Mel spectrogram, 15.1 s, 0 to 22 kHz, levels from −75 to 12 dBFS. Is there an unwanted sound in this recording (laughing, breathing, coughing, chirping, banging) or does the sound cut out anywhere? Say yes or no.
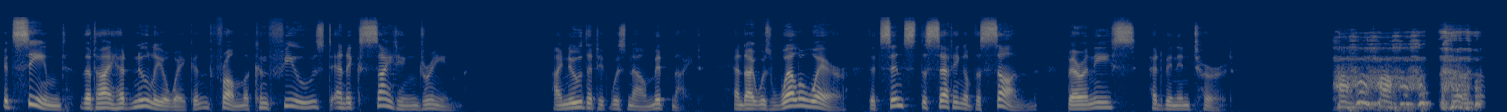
yes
